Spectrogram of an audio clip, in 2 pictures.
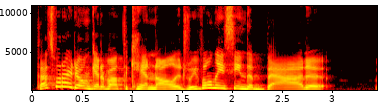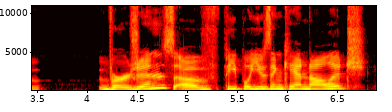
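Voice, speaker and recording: A woman's voice: sits high, animated, normal speed, fairly bright tone. A woman game streamer chatting casually as she reacts, rambling and stammering while thinking aloud. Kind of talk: casual gameplay reaction chat. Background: faint game music.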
